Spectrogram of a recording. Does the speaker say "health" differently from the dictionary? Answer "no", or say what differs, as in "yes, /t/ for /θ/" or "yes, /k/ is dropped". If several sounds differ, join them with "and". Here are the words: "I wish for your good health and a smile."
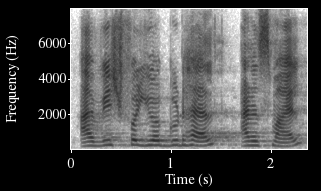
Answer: yes, /t/ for /θ/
